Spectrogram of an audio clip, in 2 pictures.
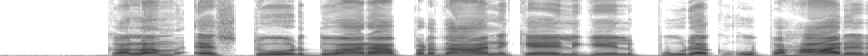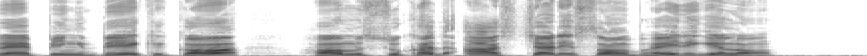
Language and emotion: Maithili, surprised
